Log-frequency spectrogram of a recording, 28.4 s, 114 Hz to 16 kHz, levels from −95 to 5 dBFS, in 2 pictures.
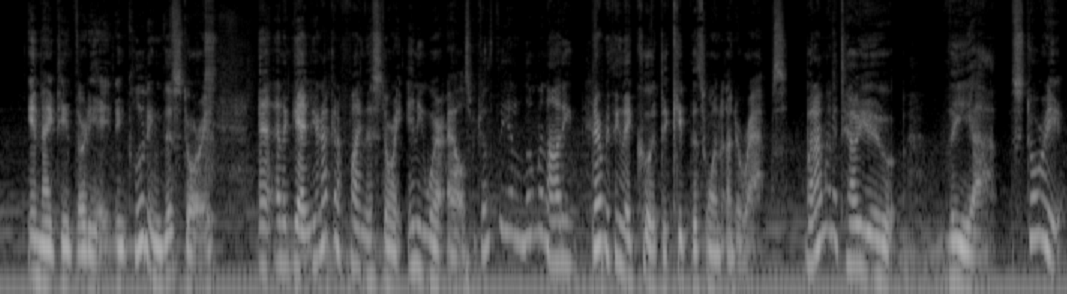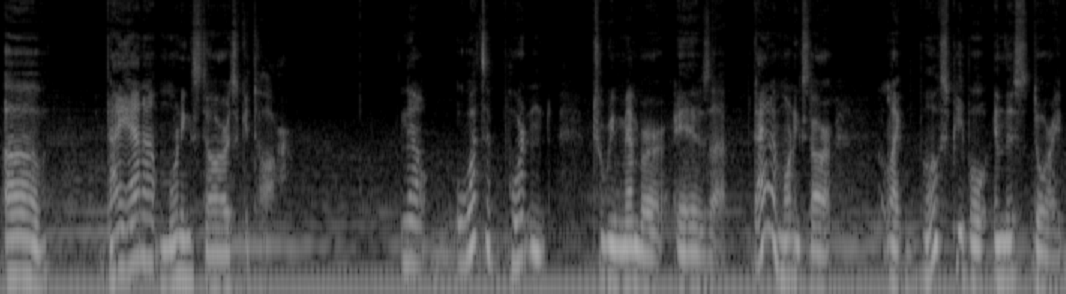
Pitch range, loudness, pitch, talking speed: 120-145 Hz, -40 LUFS, 125 Hz, 120 wpm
